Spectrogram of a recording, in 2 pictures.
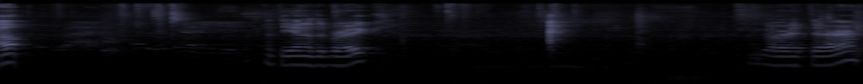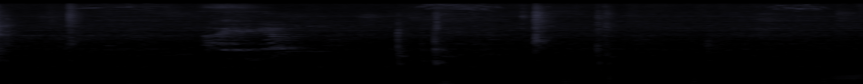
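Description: Cards click and tap as they are handled.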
